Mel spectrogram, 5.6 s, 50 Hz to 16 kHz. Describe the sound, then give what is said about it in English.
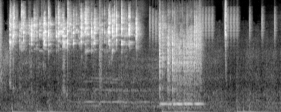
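Dice rattle and clatter across a hard table in a quick burst of small clicks, with a soft tonal hum partway through, then trailing scattered taps as they settle. “Well, on the dice, it's a 5. Plus 1 ongoing, plus 1 finesse, 7.”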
